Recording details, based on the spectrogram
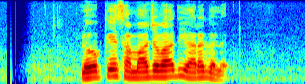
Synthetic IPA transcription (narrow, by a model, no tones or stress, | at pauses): loːkeːsɐmaːd͡ʒɐʋaːd̪iɐɾɐɡɐlə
